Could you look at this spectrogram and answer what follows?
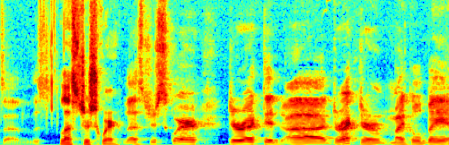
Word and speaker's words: Leicester Square: How do you pronounce that? Leicester Square.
